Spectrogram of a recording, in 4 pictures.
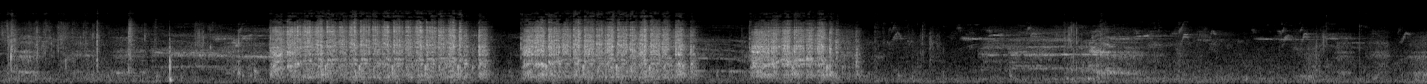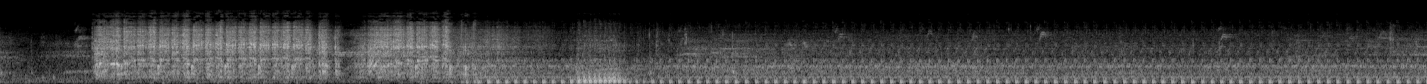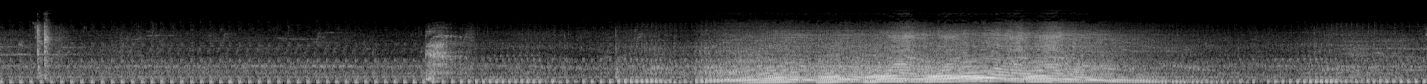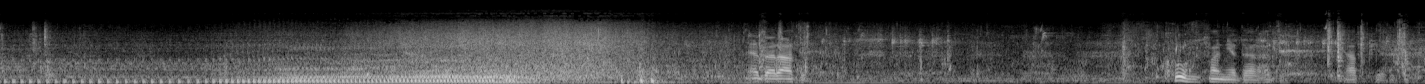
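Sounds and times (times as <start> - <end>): scooter engine idling and revving: 0.0 - 57.0.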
